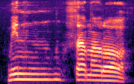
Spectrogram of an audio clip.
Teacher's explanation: Cara membacanya adalah samar antara izhar dan idgham. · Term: ikhfa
